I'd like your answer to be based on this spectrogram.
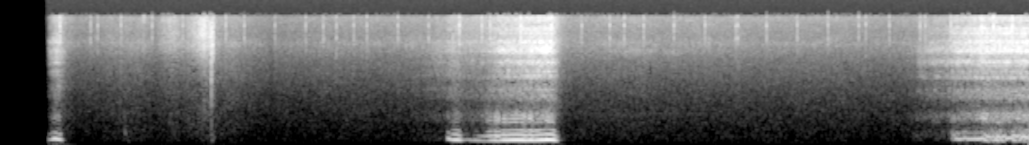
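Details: A sleeping dog snoring: two or three low rumbling snores separated by long quiet pauses; ordinary snoring.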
